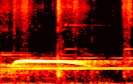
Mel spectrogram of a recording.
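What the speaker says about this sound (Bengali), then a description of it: "শিয়ালা রাত পাখির আওয়াজ ভেসে আসছে" A night bird in a Bengali ghost cartoon, heard as one clear, sustained hooting call, loud and close, with no talk over it.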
